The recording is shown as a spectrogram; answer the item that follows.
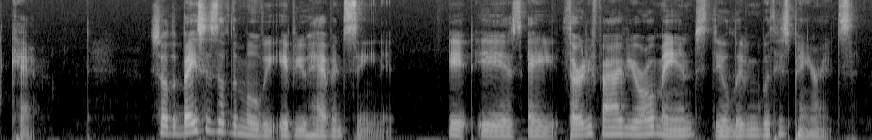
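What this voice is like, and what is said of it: Country accent. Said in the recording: “my country accent will make it sound like I'm saying lunch”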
